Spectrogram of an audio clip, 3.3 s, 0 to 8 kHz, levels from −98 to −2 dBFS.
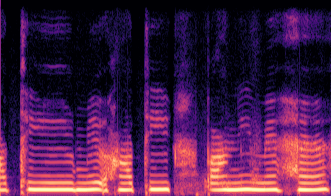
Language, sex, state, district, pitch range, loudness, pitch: Hindi, female, Jharkhand, Palamu, 270-280 Hz, -8 LUFS, 275 Hz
